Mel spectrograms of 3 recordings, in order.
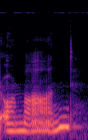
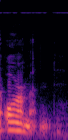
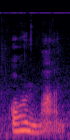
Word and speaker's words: Ormond: them to it I've heard orand and Ormand I think the the latter is probably an American version of what I say orand some sometimes British people pick me up on why do you pronounce it orand you know and you say because it's my name it's my name I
